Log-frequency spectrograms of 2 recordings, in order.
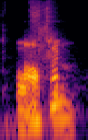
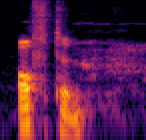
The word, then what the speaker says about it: often: Often. Say it how again? Often and t-shirt. Often. Often. There is a T in it. There is. But there isn't. Nobody pronounces it that way.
